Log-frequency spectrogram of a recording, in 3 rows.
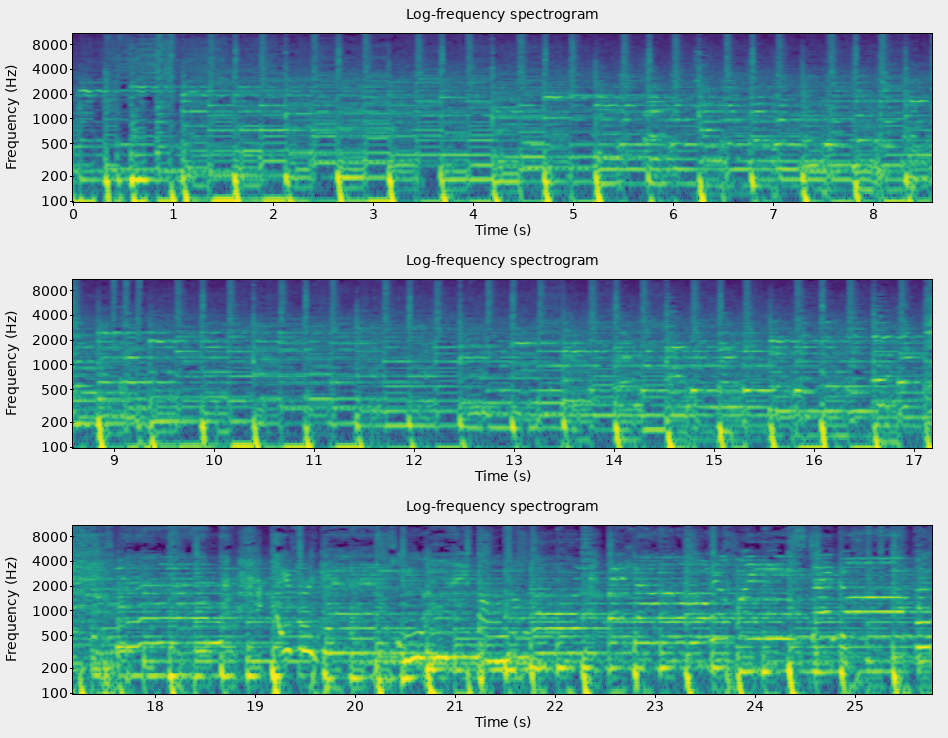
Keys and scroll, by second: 25.4 s.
